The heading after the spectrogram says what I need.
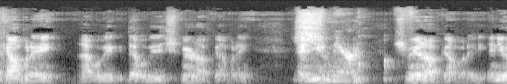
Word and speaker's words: Smirnoff: Because the actual pronunciation is Smirnoff. I've always heard Smirnoff. Yes, well, that's because this is a very Western way of pronouncing it. Smirnoff. Probably Smirnoff is even more to the point.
